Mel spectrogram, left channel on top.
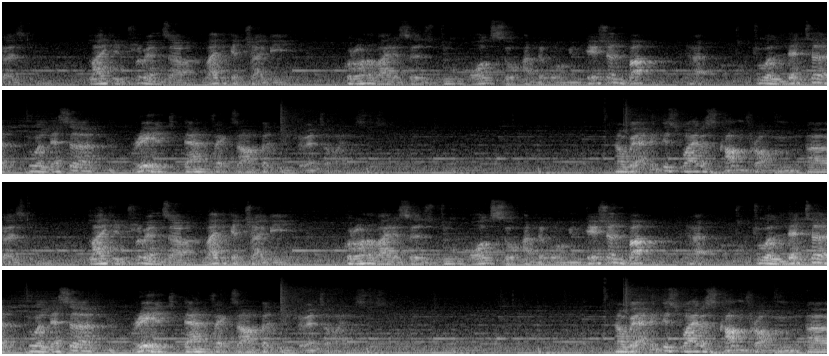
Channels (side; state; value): left; quieter; 5.0 dB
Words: like influenza, like HIV, coronaviruses do also undergo mutation, but to a lesser rate than, for example, influenza viruses. Now, where did this virus come from?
